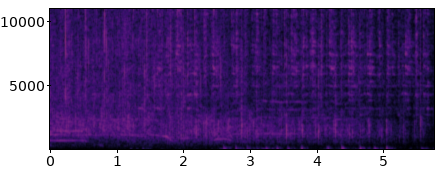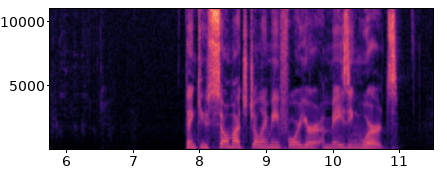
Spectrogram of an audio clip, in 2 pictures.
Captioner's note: applauding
